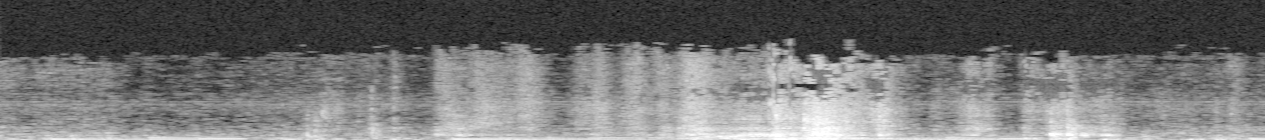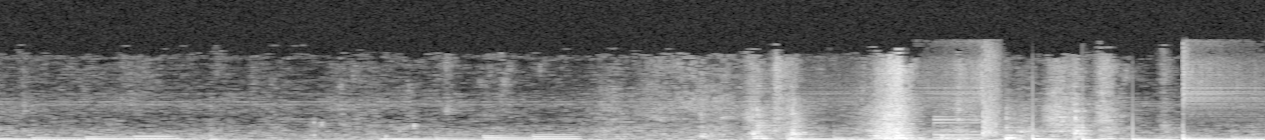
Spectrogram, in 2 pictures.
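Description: Background music with a stepped bass line. Brief handling noises break over it about four seconds in and again near the end, as a clear plastic container of clay pebbles is shifted about.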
